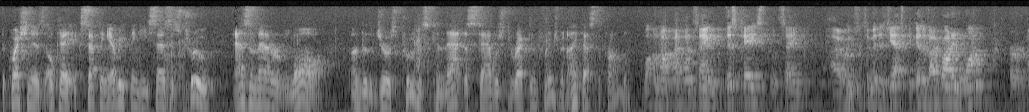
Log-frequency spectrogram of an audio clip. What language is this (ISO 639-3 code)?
eng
